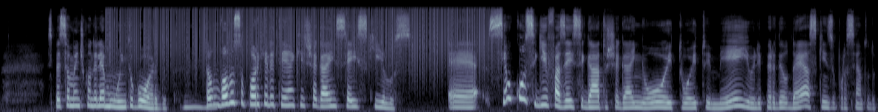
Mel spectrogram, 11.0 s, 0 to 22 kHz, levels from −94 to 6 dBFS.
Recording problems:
crackling; noticeable; from 1.5 to 6.5 s; 15 dB below the speech

